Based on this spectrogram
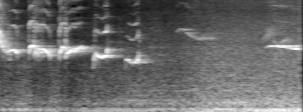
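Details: Oriental magpie-robin in lively song, quick to respond: a short run of clicky whistled notes falling to a steady tone, then fading into a quieter background hum with faint distant whistles.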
